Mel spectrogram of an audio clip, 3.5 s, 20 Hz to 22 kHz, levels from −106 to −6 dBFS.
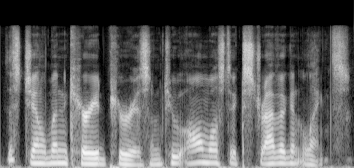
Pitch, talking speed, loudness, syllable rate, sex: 130 Hz, 135 wpm, -17 LUFS, 4.8 syllables/s, male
